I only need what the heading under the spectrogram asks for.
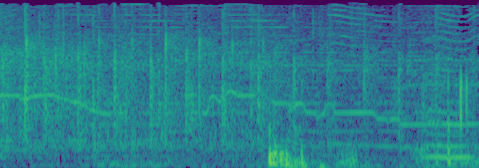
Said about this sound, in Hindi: खड़े होकर के आदरणीय दीदी जी का स्वागत करेंगे, अभिनंदन करेंगे जोरदार तालियों के साथ।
